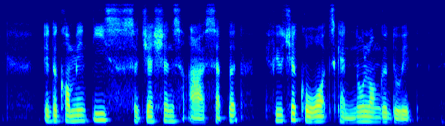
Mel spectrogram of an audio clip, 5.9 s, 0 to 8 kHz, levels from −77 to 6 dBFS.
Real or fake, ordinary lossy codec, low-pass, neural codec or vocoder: real; MP3, 48 kbps; 7.2 kHz; none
